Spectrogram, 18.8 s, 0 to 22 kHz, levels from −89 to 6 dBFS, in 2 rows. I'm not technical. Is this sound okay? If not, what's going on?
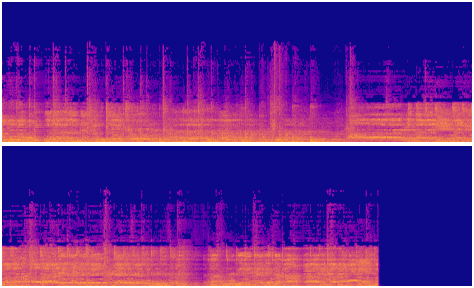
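No, there are two kinds of problems in it.

The first is AAC frame loss with concealment. Small chunks of the compressed audio went missing, and the player covered each gap by guessing from the sound just before it. You'll hear brief patches that sound smeared, noisy or phasey instead of clean. That happens at 0.69 to 0.89 s, at 15.28 to 15.48 s, and in a longer stretch from 12.81 to 13.56 s, where the gaps are scattered and the longest runs are roughly 150 ms.

The second is a cut-off end. At 16.91 s the audio stops dead in the middle of a sound, with no natural fade or ending. The last part of the recording was never written out or played back, so the rest of the file is just silence. It's a hard stop, not a proper ending.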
